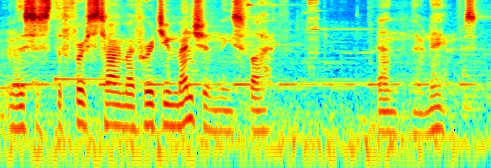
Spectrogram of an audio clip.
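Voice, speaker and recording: An actor voicing a curious, gentle companion in a scripted video game dialogue. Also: male voice, mid-range voice, fairly even intonation, measured pace, over music, lightly acted. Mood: curious, attentive.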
